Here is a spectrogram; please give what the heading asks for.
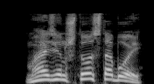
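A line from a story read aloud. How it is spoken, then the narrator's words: Shout. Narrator (Russian): крикнул Дрема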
